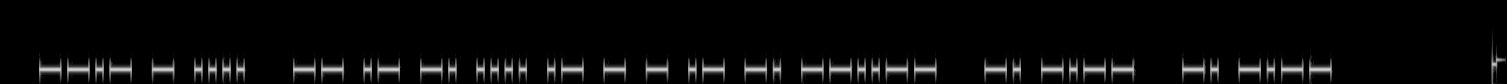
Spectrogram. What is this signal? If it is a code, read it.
Morse code, heard as a keyed tone, about 17 wpm, 700 Hz. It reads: QTH MANHATTAN, NY NY
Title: Practice QSO - Exchange 1 - Beginning - 17wpm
